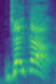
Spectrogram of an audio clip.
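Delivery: loud, high-pitched call; holler. Real, not acted. Aunt calling her great-nephew mid-broadcast, hollering. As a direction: holler for someone in another room. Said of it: "I had to holler at Jacob".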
